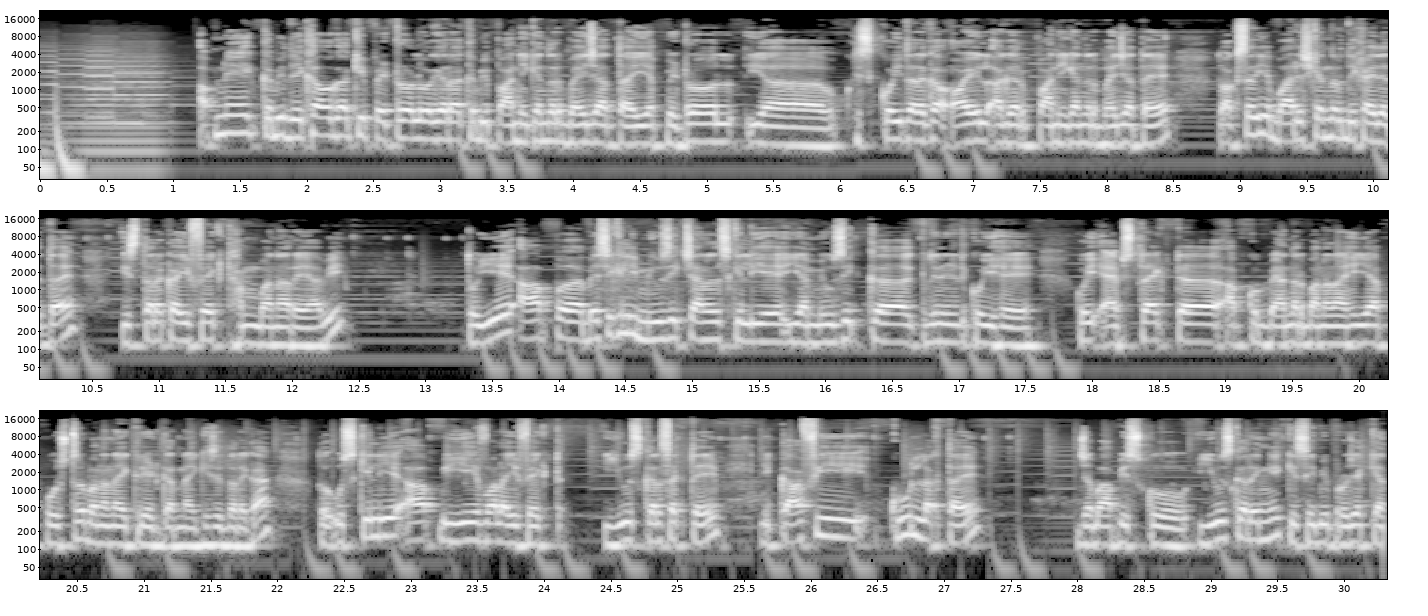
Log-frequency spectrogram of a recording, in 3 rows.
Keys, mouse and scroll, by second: 2.4 alt+scroll up 1, 3.0-4.5 scroll up 1, 4.5 click, 6.8 scroll up 1, 7.0-7.5 scroll down 1, 7.5 click, 17.9-18.8 scroll down 3, 19.4 scroll up 1, 20.6 click, 23.7-24.1 alt+scroll down 2, 25.0 click, 28.6 scroll up 1, 29.5 click.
